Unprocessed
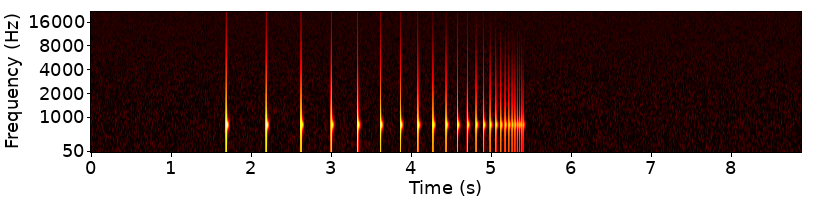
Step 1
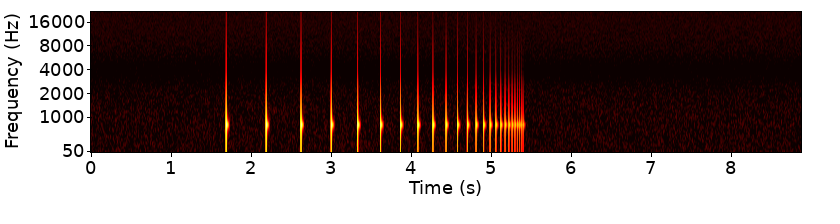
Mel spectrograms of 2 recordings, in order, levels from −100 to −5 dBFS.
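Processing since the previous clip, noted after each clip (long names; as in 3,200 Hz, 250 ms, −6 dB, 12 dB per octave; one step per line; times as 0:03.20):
parametric band 3,900 Hz −7 dB 0.98 octaves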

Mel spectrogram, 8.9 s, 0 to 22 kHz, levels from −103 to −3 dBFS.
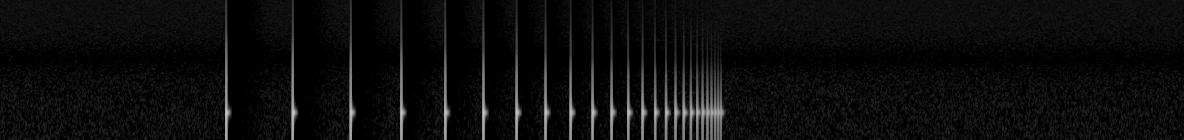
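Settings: downward compressor 4 to 1, threshold −31 dBFS, peak gain reduction 15.5 dB
level +1 dB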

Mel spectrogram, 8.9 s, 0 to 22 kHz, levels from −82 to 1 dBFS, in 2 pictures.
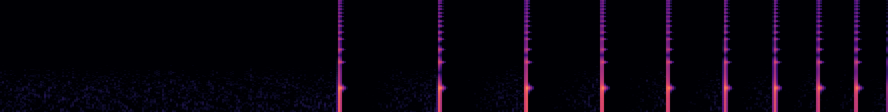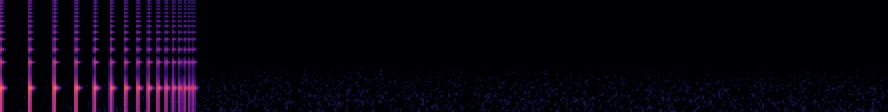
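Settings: decimation without filtering 13×
level +6 dB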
